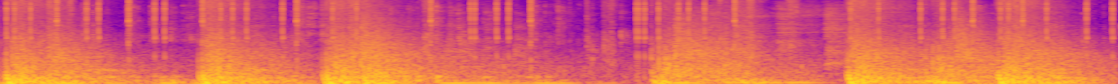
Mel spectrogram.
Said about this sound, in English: This is awesome. Shotguns, as they call it.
